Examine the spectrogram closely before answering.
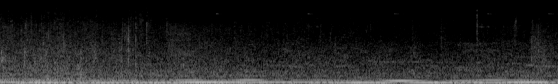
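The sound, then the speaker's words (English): Motorboat engine droning on a river, a steady low hum that stays fairly even across the whole stretch with no break. “Two men in a motorboat appear.”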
